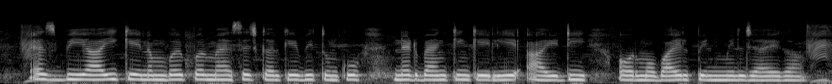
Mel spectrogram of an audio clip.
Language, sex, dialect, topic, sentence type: Hindi, female, Hindustani Malvi Khadi Boli, banking, statement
